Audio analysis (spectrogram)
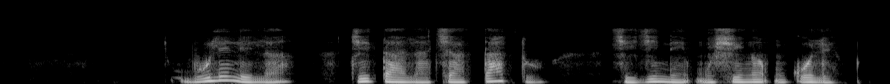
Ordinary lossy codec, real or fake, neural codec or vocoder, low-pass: AAC, 24 kbps; real; none; 5.4 kHz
